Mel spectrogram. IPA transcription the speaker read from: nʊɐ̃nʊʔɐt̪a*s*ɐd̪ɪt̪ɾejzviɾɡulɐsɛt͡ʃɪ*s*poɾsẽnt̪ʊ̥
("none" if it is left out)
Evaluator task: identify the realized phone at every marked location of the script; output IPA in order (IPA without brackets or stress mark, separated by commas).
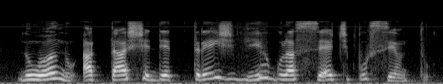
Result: ʃ, none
